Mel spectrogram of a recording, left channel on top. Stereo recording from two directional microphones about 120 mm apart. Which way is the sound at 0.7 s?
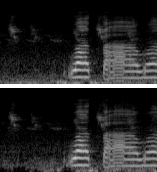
Centre (ahead or behind).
